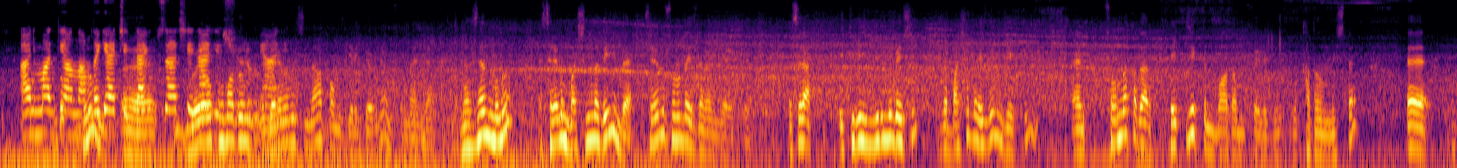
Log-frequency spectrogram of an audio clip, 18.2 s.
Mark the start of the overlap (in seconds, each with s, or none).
0.6 s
